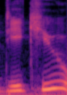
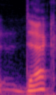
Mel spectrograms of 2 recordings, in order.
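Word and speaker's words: deque: Python data structure called a DQ or a deck I think it's DQ is the pronunciation basically it's a queue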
